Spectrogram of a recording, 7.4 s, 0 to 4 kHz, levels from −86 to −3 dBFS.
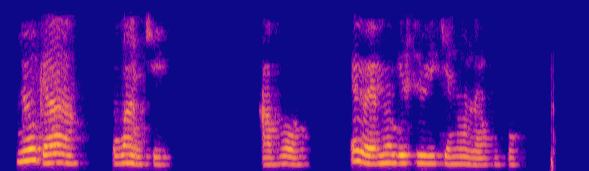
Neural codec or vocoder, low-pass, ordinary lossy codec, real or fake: codec, 16 kHz, 8 kbps, FreqCodec, smaller model; 3.6 kHz; AAC, 24 kbps; fake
